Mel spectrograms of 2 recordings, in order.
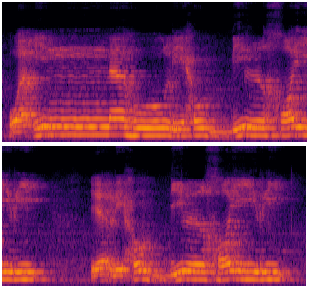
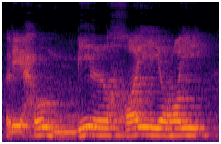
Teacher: Karena ro di sini pada kata al-khair harusnya dibaca tipis. Contohnya begini, wa innahu lihubbil khairi ya, lihubbil khairi tipis, jangan dibaca lihubbil khairi, khairi tebal, ini salah ya.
